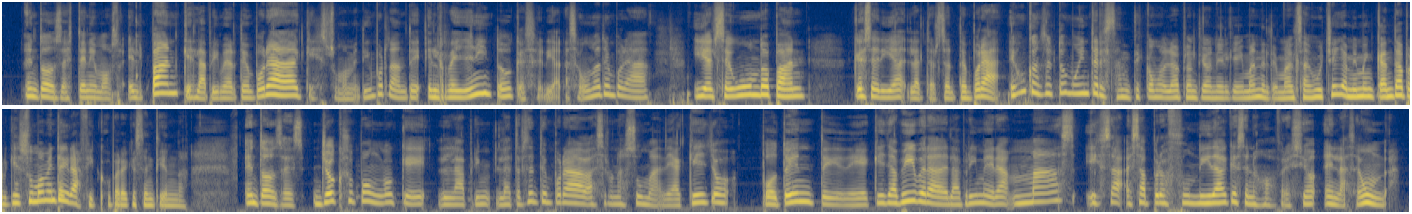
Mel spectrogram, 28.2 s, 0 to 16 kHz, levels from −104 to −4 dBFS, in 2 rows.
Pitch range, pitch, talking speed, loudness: 200-260 Hz, 225 Hz, 195 wpm, -23 LUFS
